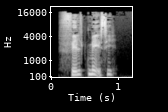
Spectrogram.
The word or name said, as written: feltmæssig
